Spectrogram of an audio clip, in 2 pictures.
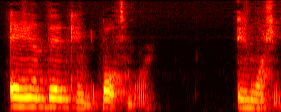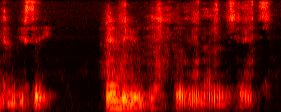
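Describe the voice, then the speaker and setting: A woman reading a children's picture book aloud, slightly halting, repeating phrases and adding casual asides. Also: a little high, gravelly, warm tone. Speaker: read-aloud storyteller. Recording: echoey room.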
